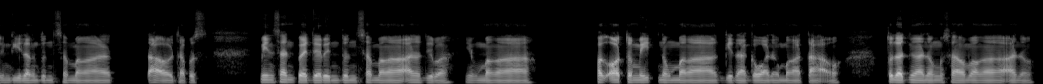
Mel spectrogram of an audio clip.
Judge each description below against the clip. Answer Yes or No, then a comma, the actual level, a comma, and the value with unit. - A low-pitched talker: Yes, very low, 95 Hz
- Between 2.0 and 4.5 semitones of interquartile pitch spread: No, narrow, 1.3 semitones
